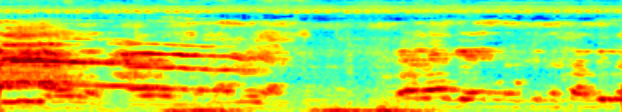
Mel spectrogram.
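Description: Chickens and roosters in a small backyard coop on a farm cluck and crow nearby, with a rooster's call rising over the flock while a person talks.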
